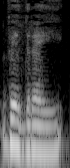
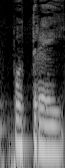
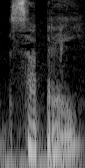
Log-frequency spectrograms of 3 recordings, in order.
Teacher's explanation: Algunos verbos, sobre todo los verbos de la segunda conjugación, en los que el acento del finitivo recae en la E de la desinencia, pierden la E de la terminación del infinitivo, dando como resultado una forma contracta · Term: condicional sincopado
